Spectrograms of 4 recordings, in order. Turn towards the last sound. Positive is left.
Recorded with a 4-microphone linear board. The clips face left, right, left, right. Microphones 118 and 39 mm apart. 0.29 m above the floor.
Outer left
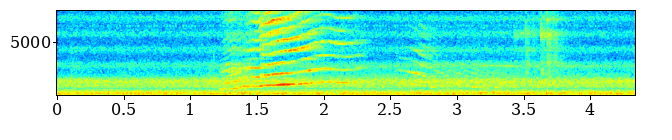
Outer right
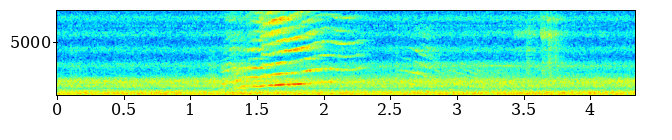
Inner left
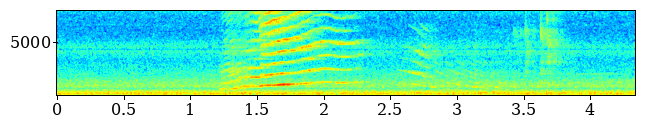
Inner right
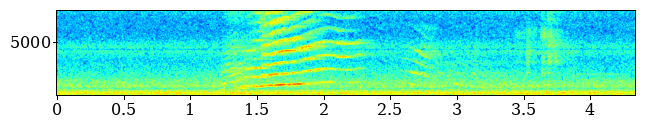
turn(degrees=75)  # may be behind; listen again after turning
